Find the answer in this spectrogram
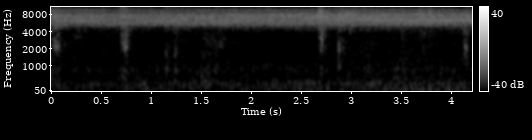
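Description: A steady, high-pitched chorus of insects buzzing without a break.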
